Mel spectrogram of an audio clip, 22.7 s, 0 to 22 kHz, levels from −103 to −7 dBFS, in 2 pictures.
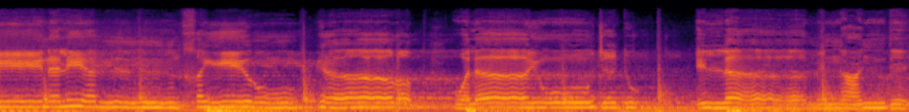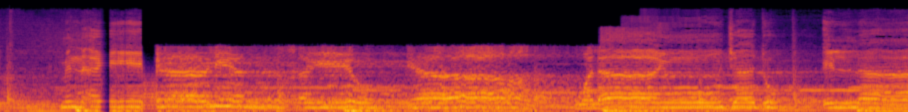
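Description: From 12.61 to 12.95 s, repeated packet loss chops the sound into a robotic stutter: four gaps, the longest 116 ms, each patched by stretching the last fragment, unlike a single clean dropout.

A call bitrate drop follows at 13.15 s and lasts until 21.20 s. The audio turns watery and muffled as the bandwidth falls from 20 kHz to 4 kHz, consistent with the encoder dropping to around 7 kbps. This is steady coarsening, not choppy gaps.

From 20.35 to 22.03 s, a jitter buffer speed-up plays the audio about 3% fast at unchanged pitch, trimming roughly 50 ms in total. The result runs slightly faster, not higher.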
